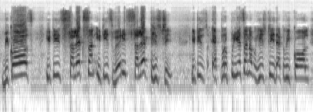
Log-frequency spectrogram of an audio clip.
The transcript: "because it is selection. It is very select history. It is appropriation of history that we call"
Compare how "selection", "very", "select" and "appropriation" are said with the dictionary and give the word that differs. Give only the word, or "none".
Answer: none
